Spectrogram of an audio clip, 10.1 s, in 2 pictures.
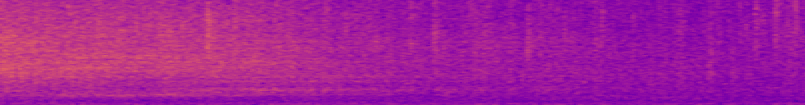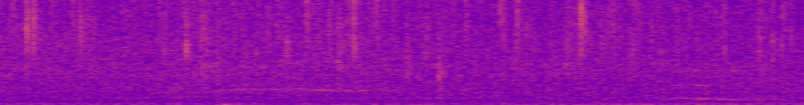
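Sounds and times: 
soft low rumble: 0:00.0 - 0:05.0
steady rain in East NY: 0:00.0 - 0:10.0.

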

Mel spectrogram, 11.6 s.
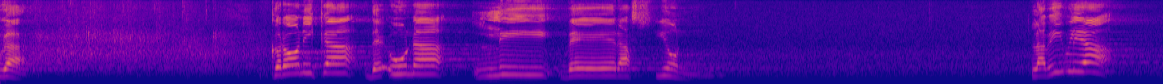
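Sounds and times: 
speech: 0:00.0 - 0:00.4, 0:02.7 - 0:07.1, 0:10.3 - 0:11.2
audience applause: 0:00.0 - 0:02.7.

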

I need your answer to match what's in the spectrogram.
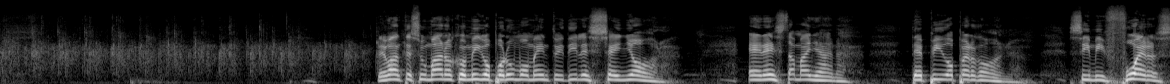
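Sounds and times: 
strong crowd applause: 0:00.0 - 0:04.0
speech: 0:03.8 - 0:06.8, 0:07.5 - 0:11.6.

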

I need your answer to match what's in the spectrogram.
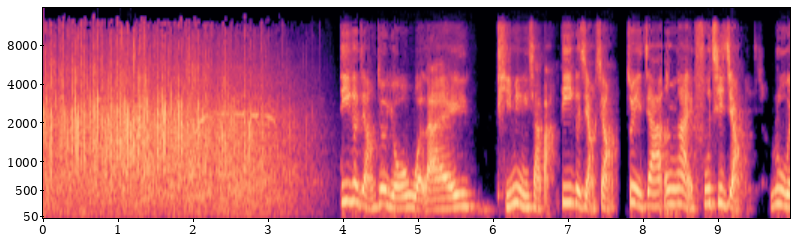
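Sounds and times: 
audience applause: 0:00.0 - 0:03.8
speech: 0:04.0 - 0:09.9.

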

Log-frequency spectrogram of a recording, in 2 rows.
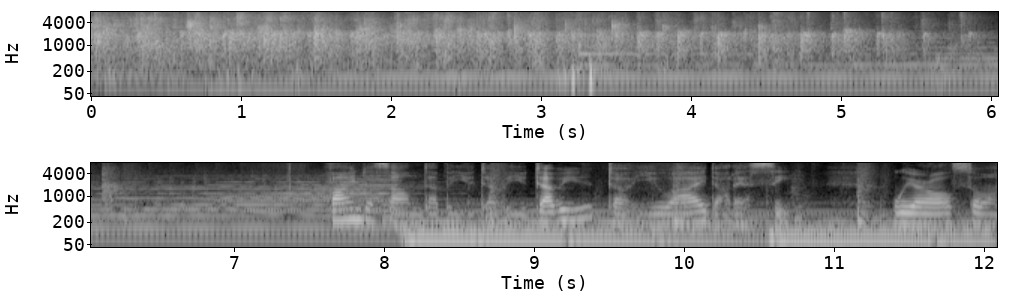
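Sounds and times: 
audience applause for panelists: 0:00.0 - 0:06.6
speech: 0:07.7 - 0:12.0.

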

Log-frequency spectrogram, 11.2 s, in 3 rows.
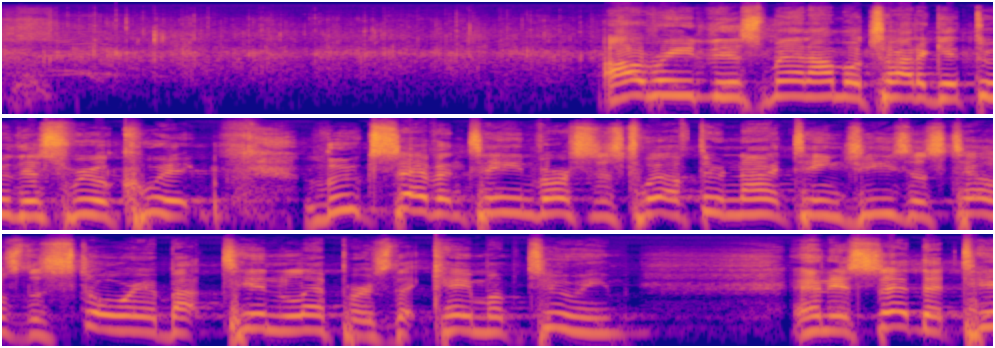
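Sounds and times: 
audience hand clapping: 0:00.0 - 0:04.2
speech: 0:02.2 - 0:11.1.

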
